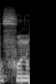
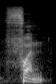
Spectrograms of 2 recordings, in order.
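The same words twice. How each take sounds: First: "फुन" with a short oo vowel; wrongly voiced U. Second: "फन" with a short uh vowel, silent U; correct short-a reading. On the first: Teacher warning children of a misreading, "फुन" with short oo. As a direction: sound the U, making "फुन" rhyme with foon, kept short. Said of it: "छोटा ऊ का मात्रा मत लगा देना". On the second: Teacher reading F-U-N for children, "फन" with short uh. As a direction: say "फन" as fuh-n, no oo. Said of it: "इसको फुन मत पढ़ना". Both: Shown as a demonstration.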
